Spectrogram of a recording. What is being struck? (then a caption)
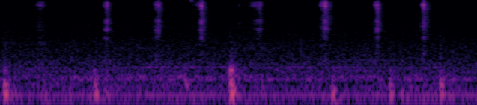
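Piece of kinetic sand cut with a metal craft knife. A small solid blue chunk of kinetic sand held in the fingers is cut and scraped with a pointed metal craft knife. Soft, quiet, bright scratchy strokes come at a steady pace, with faint low thumps between them.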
